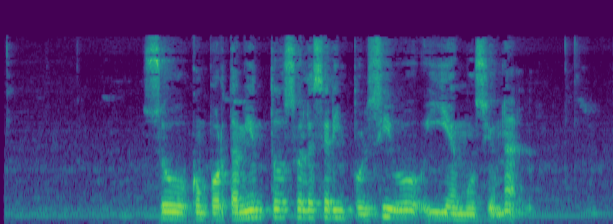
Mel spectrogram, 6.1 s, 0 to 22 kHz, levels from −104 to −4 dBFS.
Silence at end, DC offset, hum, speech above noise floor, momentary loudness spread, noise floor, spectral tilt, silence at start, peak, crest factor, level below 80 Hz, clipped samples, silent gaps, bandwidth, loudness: 0.8 s; under 0.1%; none; 32 dB; 6 LU; -59 dBFS; -4.5 dB/octave; 1.45 s; -12 dBFS; 16 dB; -62 dBFS; under 0.1%; none; 11.5 kHz; -27 LUFS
